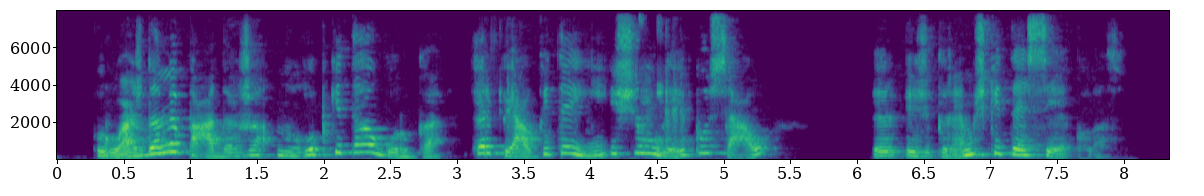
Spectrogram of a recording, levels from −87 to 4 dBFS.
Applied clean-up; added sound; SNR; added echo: neural mask model Resemble Enhance denoiser.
